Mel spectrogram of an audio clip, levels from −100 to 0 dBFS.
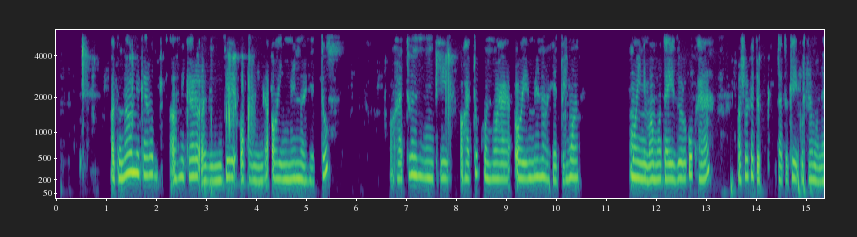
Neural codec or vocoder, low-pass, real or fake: none; 5.4 kHz; real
